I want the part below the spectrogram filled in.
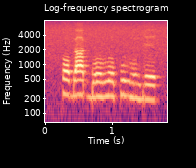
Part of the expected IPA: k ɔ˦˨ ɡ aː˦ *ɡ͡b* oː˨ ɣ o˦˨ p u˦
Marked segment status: correct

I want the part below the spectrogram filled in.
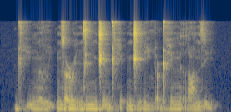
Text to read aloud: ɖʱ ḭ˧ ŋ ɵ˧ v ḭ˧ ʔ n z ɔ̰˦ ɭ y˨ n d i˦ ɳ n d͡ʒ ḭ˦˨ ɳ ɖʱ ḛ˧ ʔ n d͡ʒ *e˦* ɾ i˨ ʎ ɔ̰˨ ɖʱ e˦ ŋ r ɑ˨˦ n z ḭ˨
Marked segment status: incorrect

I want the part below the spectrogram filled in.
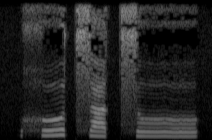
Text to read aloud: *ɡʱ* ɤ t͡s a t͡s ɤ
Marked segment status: incorrect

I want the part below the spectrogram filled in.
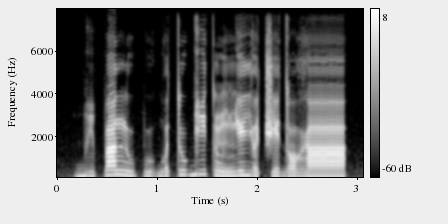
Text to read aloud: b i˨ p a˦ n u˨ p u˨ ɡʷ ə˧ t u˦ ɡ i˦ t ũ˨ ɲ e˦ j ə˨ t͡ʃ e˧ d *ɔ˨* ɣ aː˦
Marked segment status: incorrect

